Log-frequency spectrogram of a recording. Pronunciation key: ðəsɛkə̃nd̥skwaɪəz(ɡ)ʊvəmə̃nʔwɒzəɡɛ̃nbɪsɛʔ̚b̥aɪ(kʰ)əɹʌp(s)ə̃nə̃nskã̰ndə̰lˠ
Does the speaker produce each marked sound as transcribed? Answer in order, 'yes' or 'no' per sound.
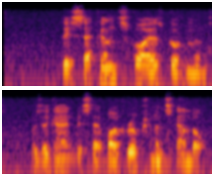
yes, yes, no

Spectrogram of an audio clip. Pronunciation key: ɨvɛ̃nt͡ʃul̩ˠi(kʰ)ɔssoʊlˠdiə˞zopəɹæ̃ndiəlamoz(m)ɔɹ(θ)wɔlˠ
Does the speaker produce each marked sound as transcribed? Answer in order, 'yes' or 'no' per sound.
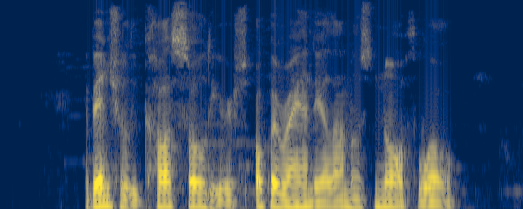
yes, no, yes

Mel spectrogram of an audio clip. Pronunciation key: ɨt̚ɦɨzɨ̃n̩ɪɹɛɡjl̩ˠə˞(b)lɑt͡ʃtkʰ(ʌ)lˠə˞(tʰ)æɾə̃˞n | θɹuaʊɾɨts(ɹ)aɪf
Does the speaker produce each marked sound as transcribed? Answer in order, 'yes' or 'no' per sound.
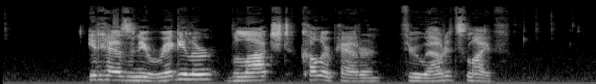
yes, yes, no, no

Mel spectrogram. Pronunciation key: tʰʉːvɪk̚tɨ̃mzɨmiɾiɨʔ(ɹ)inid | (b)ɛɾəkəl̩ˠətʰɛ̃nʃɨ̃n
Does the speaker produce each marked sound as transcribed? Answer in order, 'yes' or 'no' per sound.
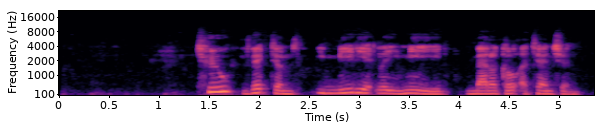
no, no

